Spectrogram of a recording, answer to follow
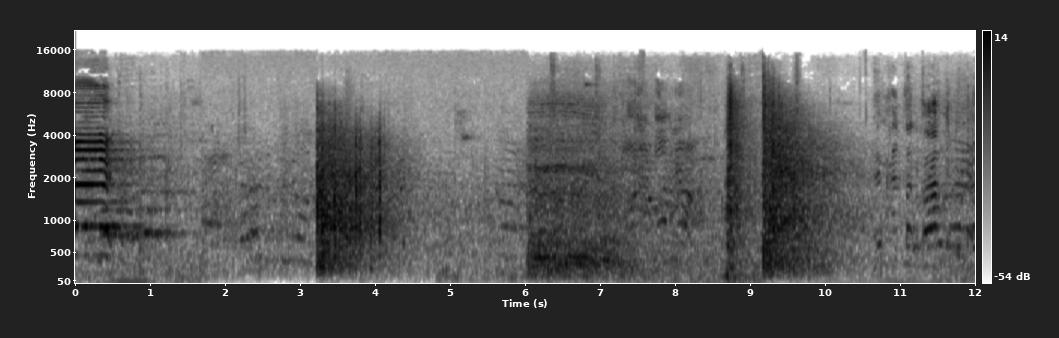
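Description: Three or four loud bangs of weapons fire, about three seconds apart, each followed by a long echoing tail. Shouting voices can be heard near the start and end.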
